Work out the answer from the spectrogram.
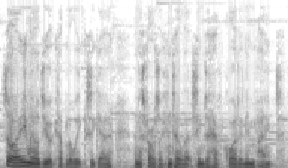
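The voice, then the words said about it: British accent. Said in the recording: “It's ... from London ... you can never have too many real British accents on a podcast”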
